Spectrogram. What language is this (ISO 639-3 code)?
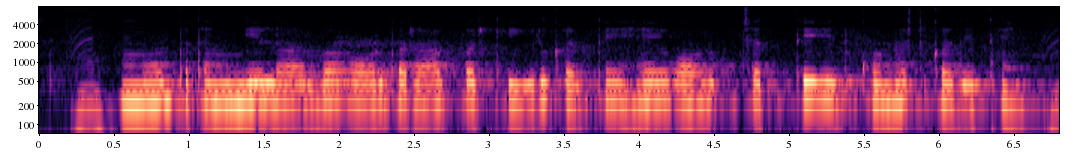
hin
